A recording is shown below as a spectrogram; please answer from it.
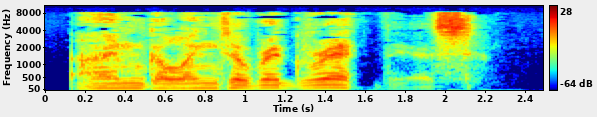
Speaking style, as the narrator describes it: Nash was quiet so long that I'd given up hope of a reply when he murmured

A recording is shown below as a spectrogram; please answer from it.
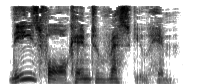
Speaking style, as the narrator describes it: Phelan Parr said in a calm voice

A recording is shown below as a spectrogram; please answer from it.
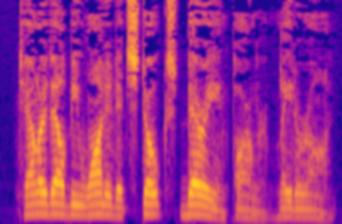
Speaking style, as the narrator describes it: he sighed

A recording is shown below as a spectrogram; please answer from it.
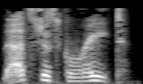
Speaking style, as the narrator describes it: Jax grumbled

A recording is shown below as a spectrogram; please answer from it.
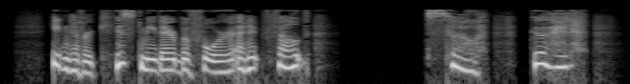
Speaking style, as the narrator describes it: I panted

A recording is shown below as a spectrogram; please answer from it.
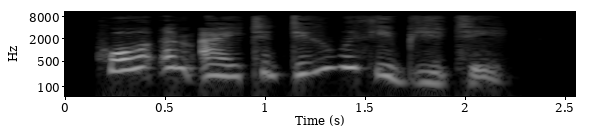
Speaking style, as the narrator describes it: she asked softly

